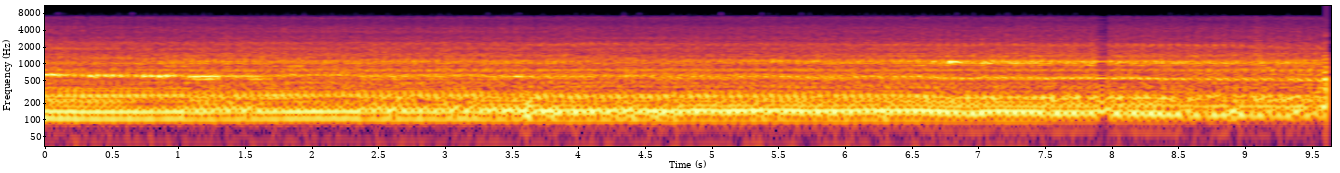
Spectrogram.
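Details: Suzuki V-Strom DL650 after burnt wiring loom replacement, first start, in neutral: steady, even idle with a smooth low hum and no knocks or stumbles; running cleanly, dash and rev counter working.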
